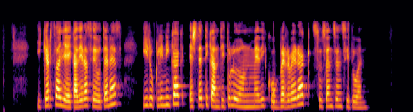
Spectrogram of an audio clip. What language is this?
Basque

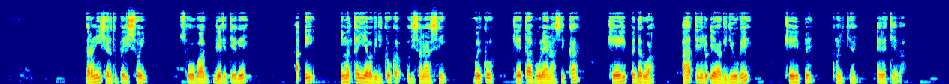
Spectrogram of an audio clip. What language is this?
Wolaytta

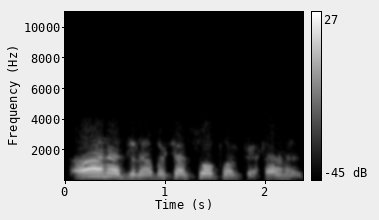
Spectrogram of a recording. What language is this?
Kashmiri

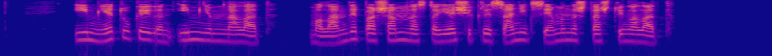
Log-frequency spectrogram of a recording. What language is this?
Mari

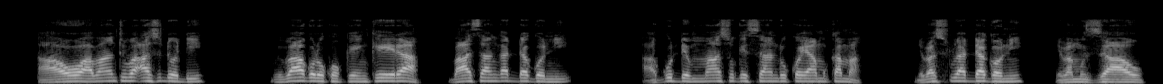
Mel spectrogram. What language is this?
Ganda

